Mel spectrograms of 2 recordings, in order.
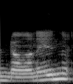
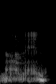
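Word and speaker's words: Nonin: So yeah, we are Nanin Medical, and one kind of easy way to remember Nanin and how to say it is we come from non-invasive measuring devices. That's what our line of business is in. So if you think non-invasive, you'll think Nanin.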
